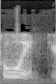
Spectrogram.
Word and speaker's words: 桑園: 桑に園と書いて桑園という駅がありますけれども、その近くです。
